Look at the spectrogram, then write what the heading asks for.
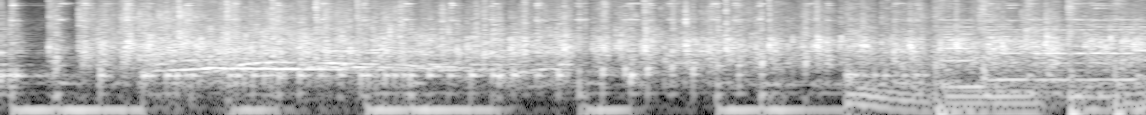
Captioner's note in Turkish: Tezahürat ve alkış sesleri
